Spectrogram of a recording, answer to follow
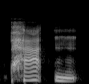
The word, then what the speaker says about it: patent: a a syllabic in patent when I go up for the T Pat I hold it Pat and then I make the N noise patent and it's usually used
